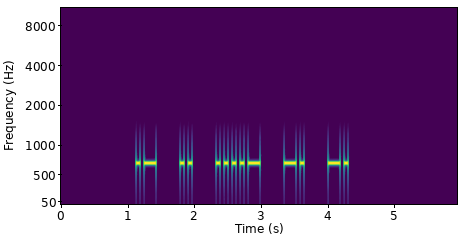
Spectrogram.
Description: Morse code, heard as a keyed tone, about 20 wpm, spaced as for 14 wpm, 700 Hz. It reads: AI4NN
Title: 055 Lesson 10g - Letter r - Call Signs 20wpm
